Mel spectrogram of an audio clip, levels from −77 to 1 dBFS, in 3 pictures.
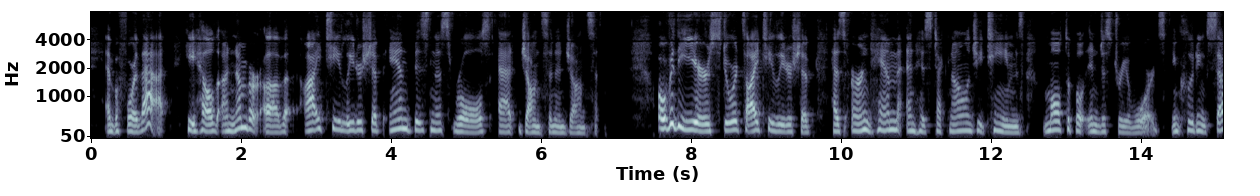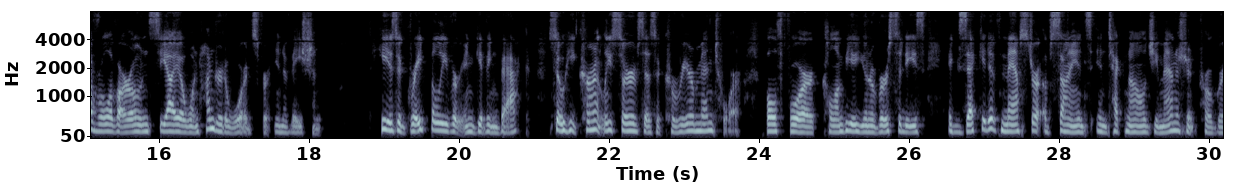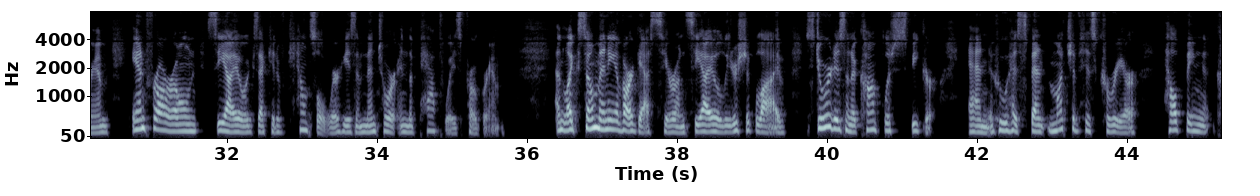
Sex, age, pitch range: female, 50-69, 155-195 Hz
